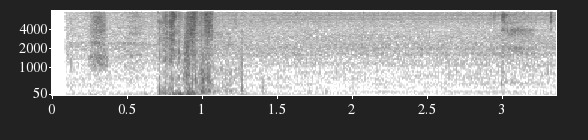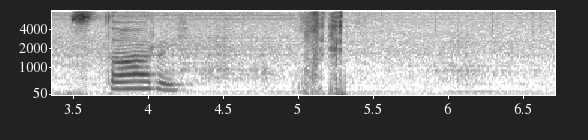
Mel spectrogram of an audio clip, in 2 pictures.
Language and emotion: Russian, sad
